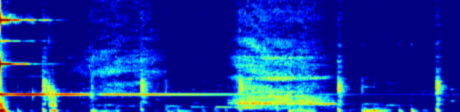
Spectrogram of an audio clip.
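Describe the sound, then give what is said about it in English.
A single mindfulness bell is struck, its clear ring hanging and slowly fading throughout, while a long, audible breath drawn in and let out sounds over the lingering tone. “And what I like to do with that little mindfulness bell and breath is just to keep it in the moment.”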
